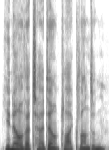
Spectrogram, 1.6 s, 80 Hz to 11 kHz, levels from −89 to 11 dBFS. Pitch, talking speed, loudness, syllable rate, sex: 140 Hz, 255 wpm, -19 LUFS, 5.3 syllables/s, male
